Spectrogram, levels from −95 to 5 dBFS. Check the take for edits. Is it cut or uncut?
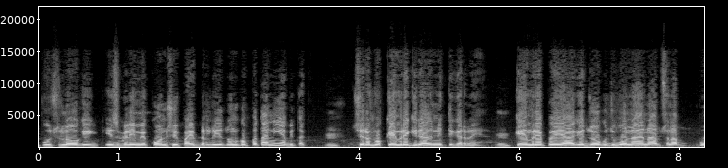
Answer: uncut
